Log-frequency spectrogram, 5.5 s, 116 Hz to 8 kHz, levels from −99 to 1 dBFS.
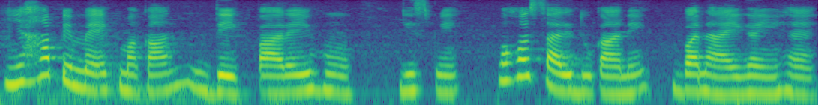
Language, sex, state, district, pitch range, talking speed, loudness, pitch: Hindi, female, Bihar, Kaimur, 190-225 Hz, 175 wpm, -16 LUFS, 200 Hz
